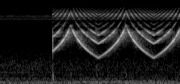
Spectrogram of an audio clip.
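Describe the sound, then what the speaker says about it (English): SOS siren from an emergency radio light switches on abruptly after a brief quiet, a loud electronic tone sweeping up and down in repeated wailing cycles. "That's the SOS alarm."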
